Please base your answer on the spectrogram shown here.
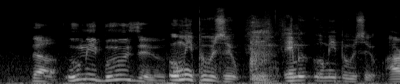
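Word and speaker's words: Umibōzu: Yeah, chapter 2, the Umibuzu.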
